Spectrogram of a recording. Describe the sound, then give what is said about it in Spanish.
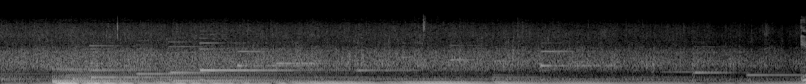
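An audience breaks into applause that swells after a brief moment and continues steadily for several seconds as a dense, even wash of clapping, with a low sustained hum underneath. “Y vamos a darles un aplauso.”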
